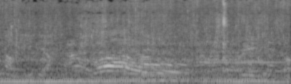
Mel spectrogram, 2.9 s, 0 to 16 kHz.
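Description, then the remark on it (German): A steady, loud whale-watching boat engine drones on open water off Uvita, with about 12 boats from different operators around, wind noise, and indistinct voices murmuring faintly beneath the rumble. “plötzlich 12 Boote von verschiedenen Anbietern, mal näher dran, mal weiter weg”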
